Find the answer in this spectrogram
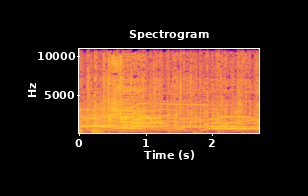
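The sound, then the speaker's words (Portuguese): A crowd applauds and cheers loudly and steadily, with many overlapping shouting and whooping voices over a dense wash of clapping, sustained throughout. “Mais um som de palmas pro Tiri Coach.”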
